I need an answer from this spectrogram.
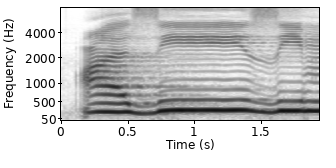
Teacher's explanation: Zi hukumnya mad tabi'i dhahiri, sebab ada ya sukun sebelumnya kasrah. Cara bacanya huruf zai dipanjangkan 2 harokat.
